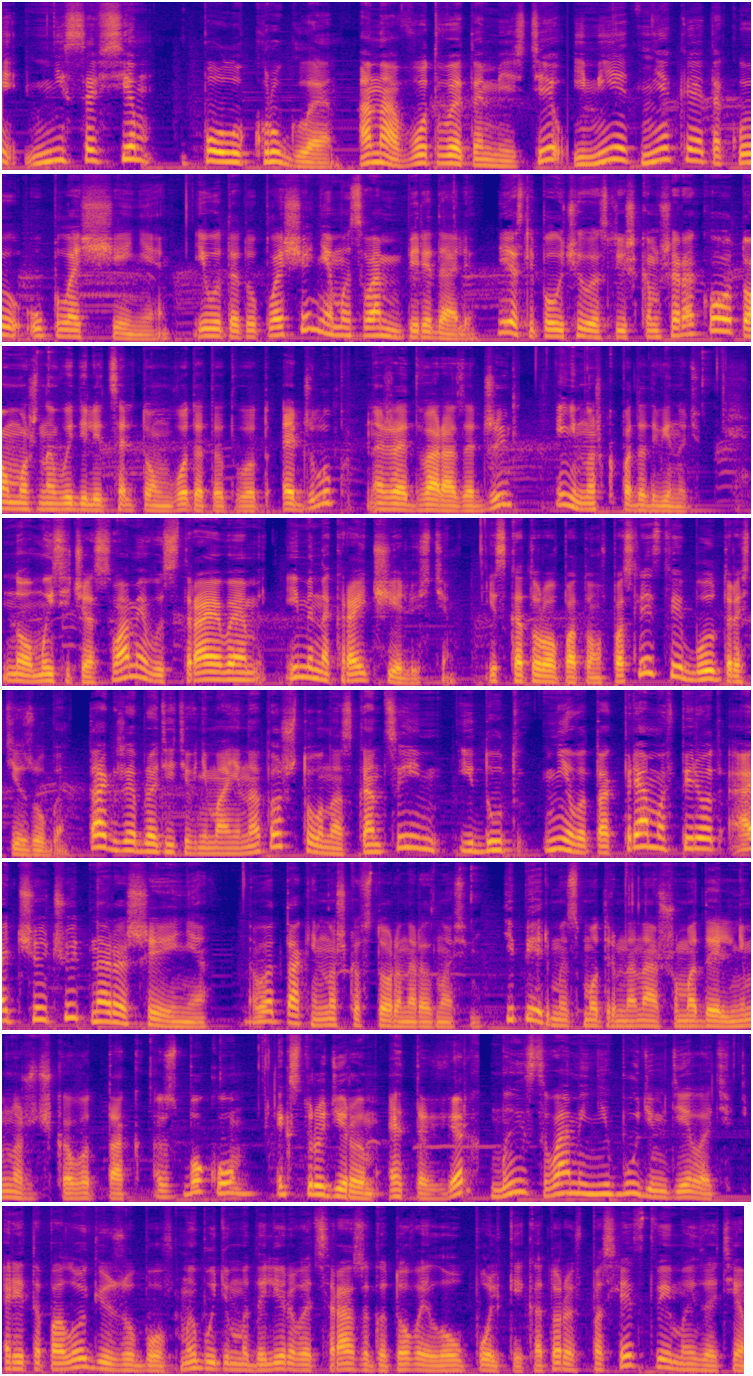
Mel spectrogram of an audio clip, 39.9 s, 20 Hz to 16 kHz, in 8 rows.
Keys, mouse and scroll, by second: 8.2 click, 10.0 alt+click, 29.7-31.8 middle drag, 31.9 e.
